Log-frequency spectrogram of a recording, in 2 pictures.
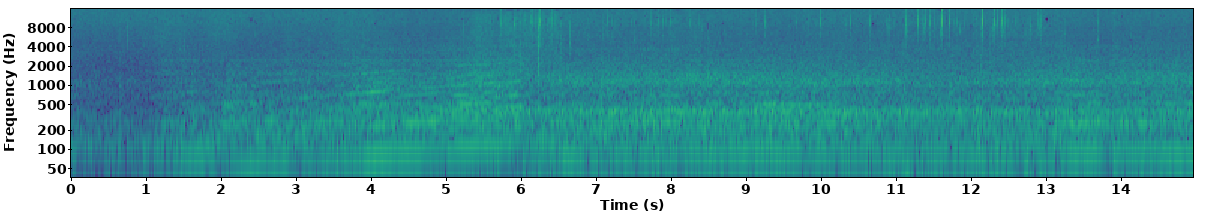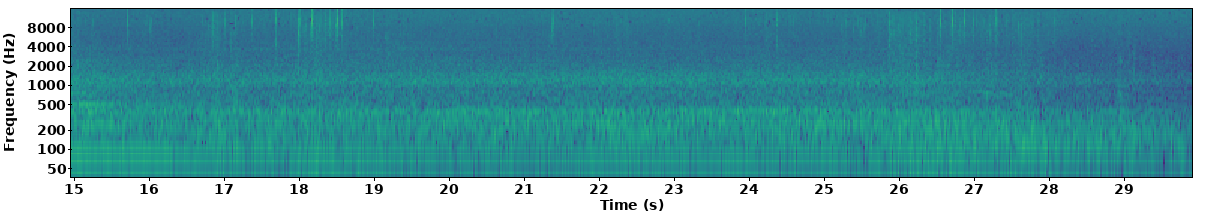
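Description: Toyota AE111 Corolla Levin's engine and road noise heard from inside the cabin: the engine pitch rises for the first few seconds as the car pulls away, then settles into a steady low drone while cruising, easing off near the end.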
